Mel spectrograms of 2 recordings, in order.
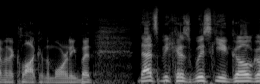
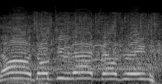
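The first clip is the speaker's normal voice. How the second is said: high, loud plea; real mock-outraged plea; loud protest; 13 semitones higher, 10 dB louder, slower than usual. Real, not acted. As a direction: shout down the viewer's idea. Protesting to chatter.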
